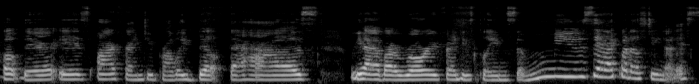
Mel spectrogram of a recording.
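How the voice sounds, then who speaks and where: A young woman reading a storybook aloud to children in an expressive, interactive way, often putting questions to the listener. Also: fairly high pitch, normal speed, a little hiss or hum. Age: young adult. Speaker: children's read-aloud host. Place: indoor room.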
